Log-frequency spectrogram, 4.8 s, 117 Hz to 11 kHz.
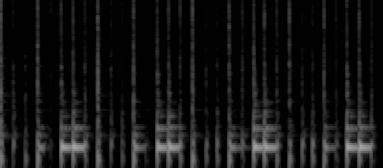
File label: Congas Bomba 100, Drums & Percussion, 100 bpm; Best Service; Festa Latina VOL-1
